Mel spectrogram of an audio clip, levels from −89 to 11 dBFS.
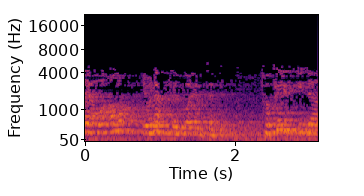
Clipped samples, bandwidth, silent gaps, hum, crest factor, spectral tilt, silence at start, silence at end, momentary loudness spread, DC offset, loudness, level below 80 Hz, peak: under 0.1%; 5.2 kHz; none; none; 16 dB; -5.5 dB/octave; 0 s; 0 s; 8 LU; under 0.1%; -24 LUFS; -42 dBFS; -8 dBFS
